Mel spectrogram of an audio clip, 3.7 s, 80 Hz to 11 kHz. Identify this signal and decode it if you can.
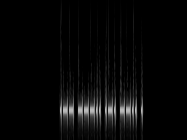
Morse code, heard as a keyed tone, about 40 wpm, 700 Hz. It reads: W8RZE
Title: USA Call Signs - 5 Characters - 6x Character Spacing - 40wpm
